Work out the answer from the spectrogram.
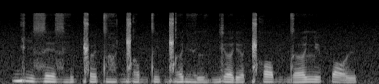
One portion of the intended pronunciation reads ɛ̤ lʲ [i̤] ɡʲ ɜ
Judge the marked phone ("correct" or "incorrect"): incorrect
